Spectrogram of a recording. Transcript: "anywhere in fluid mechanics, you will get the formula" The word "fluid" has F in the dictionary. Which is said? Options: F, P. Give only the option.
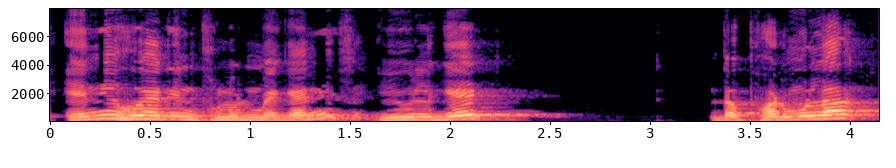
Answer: P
